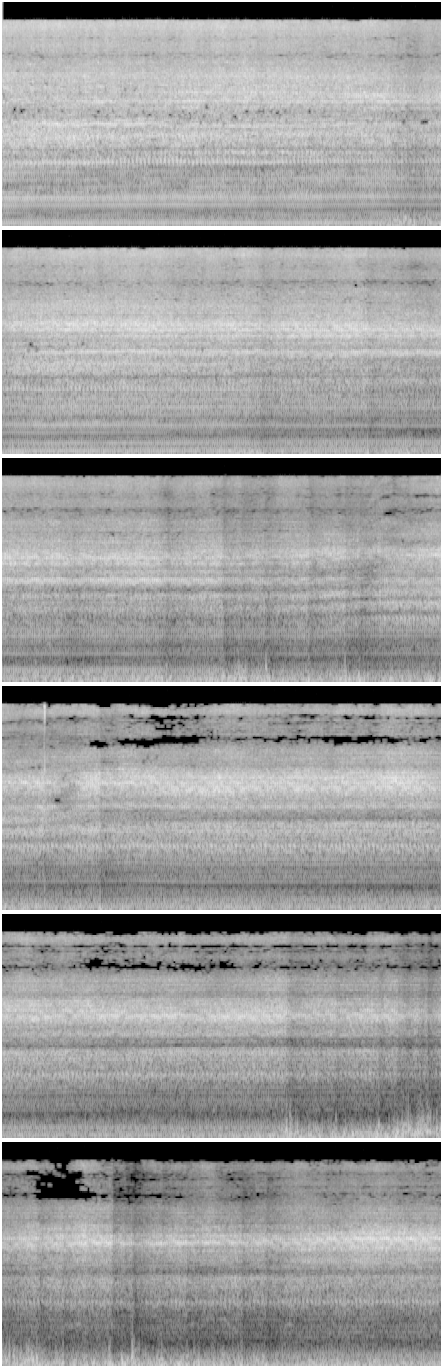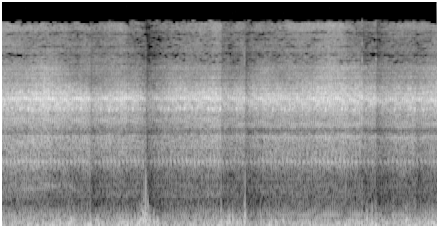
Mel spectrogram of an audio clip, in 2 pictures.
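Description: Small petrol engine of a backpack power sprayer running steadily while spraying, its note growing fainter as the sprayer is carried away.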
